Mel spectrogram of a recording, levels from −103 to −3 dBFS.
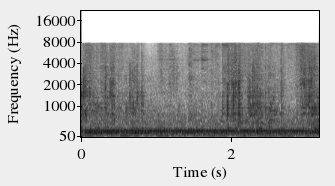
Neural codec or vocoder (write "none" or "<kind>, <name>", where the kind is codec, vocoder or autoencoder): none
